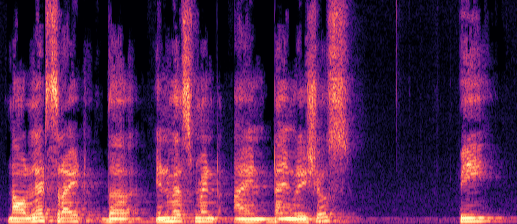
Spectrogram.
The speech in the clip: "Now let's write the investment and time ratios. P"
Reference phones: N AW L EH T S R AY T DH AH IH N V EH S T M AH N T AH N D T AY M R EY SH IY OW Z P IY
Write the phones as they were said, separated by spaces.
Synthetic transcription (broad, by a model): N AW L EH T S R AY T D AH IH N V EH S T M AH N T AH N D T AY M R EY SH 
